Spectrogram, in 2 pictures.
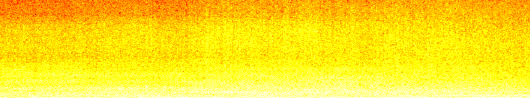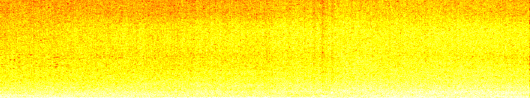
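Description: Steady rush of muddy water churned up as a Chevrolet Niva is towed through a deep flooded rut by a UAZ on a strap, over the low drone of the engines.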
